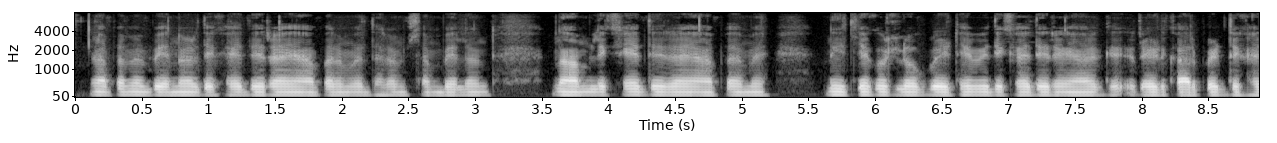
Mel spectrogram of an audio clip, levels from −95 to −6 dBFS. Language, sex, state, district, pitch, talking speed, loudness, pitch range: Hindi, male, Uttar Pradesh, Hamirpur, 95 Hz, 235 wpm, -20 LUFS, 95-100 Hz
